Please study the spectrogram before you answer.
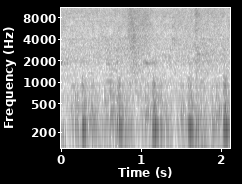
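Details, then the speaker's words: Fetal heartbeat of a breech baby girl, monitored during hospital admission for an ECV procedure: rhythmic whooshing Doppler heartbeat, regular at about 135 beats a minute and louder than earlier. "You can hear her heartbeat really good now. That's her heartbeat you hear. It wasn't so loud earlier."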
